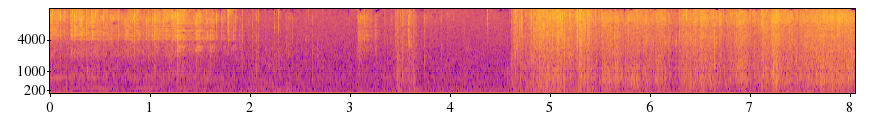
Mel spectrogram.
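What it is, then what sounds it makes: Roasted coffee beans stirred in a glass bowl. Fingertips press into and stir a pile of roasted coffee beans in a clear embossed glass bowl, and the beans rattle against the glass with bright, crinkly clicking. The rattling is light and scattered at first and quiets to a few faint clinks, then grows denser and louder from about the midpoint to the end.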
